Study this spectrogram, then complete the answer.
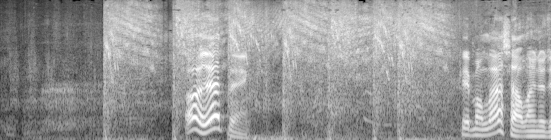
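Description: Electric zaps crackle from a game.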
